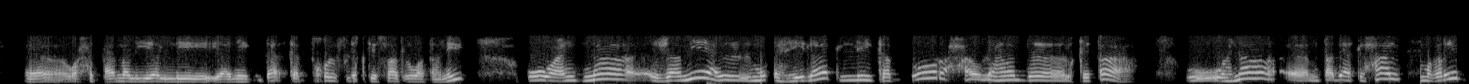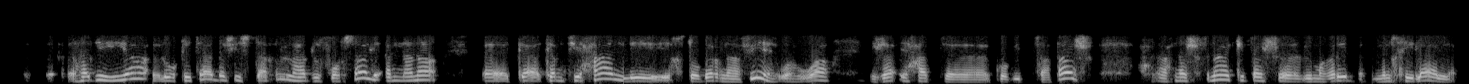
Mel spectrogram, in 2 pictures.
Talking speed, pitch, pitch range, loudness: 85 wpm, 185 Hz, 155-255 Hz, -25 LUFS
